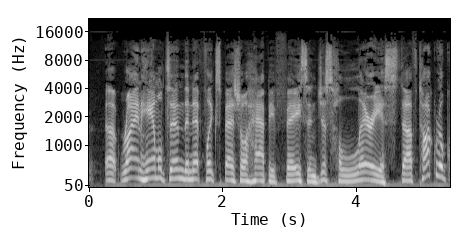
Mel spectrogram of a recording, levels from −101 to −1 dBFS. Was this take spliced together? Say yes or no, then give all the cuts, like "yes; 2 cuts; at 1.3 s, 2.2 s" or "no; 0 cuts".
no; 0 cuts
